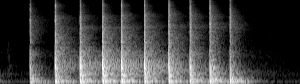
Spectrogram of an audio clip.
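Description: A hammer taps a wall ten times in a quick, even series of sharp knocks to locate a stud, each tap close and distinct, followed by silence.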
